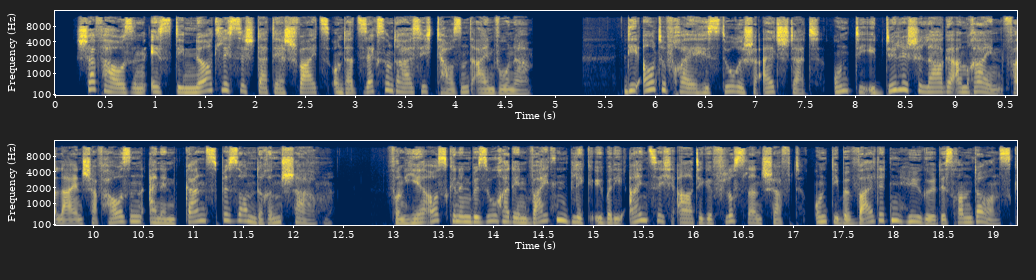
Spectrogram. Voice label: deutsch

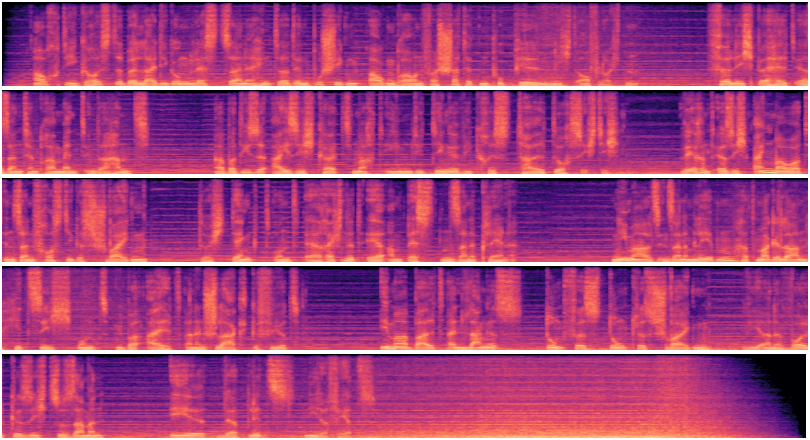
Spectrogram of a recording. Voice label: Zitatstimme; Ö1 Radiokolleg

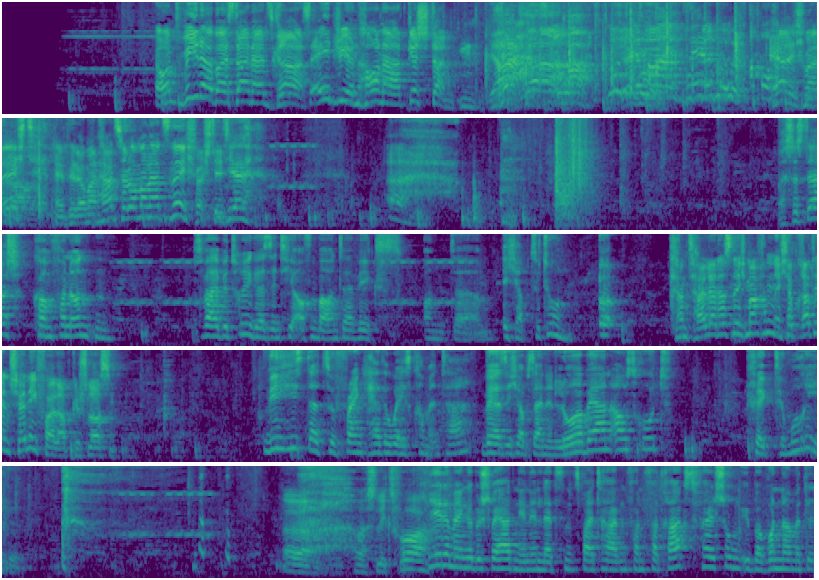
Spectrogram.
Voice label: genervt schnippisch; Shakespeare Hathaway

